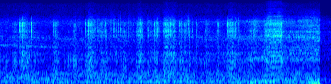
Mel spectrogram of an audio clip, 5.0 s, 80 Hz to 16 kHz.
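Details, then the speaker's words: 2004 Yamaha V-Max V-Boost servo heard with ignition on; whirs and ratchets briefly only after twisting the control box, then stops; intermittent operation, suspected solder or connection fault in the box. "you hear that so it's definitely started working once i twisted this box"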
